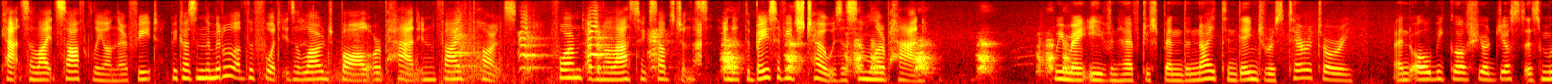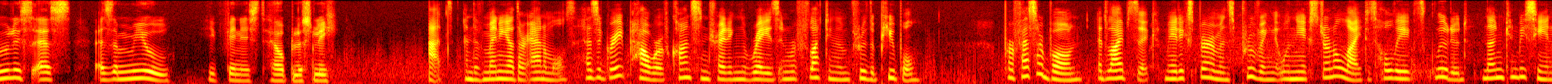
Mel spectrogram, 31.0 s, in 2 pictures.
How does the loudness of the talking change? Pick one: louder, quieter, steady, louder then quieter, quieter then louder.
steady.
